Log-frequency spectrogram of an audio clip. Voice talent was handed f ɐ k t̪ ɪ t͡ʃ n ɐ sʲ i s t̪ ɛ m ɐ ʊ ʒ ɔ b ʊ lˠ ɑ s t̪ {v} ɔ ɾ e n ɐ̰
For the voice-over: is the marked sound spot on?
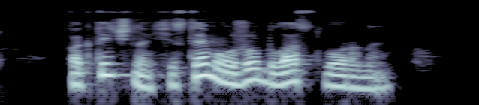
no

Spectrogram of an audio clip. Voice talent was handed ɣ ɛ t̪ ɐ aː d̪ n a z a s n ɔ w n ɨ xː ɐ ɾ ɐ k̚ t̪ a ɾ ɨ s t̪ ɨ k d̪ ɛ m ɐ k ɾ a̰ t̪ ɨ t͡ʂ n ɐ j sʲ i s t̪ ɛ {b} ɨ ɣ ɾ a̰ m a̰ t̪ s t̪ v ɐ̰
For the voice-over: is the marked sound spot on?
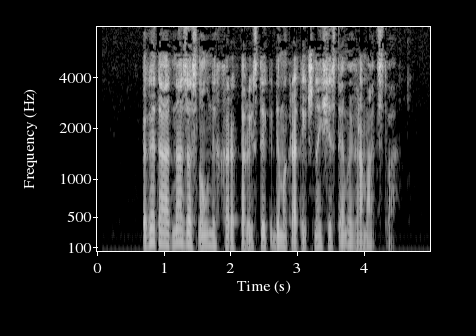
no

